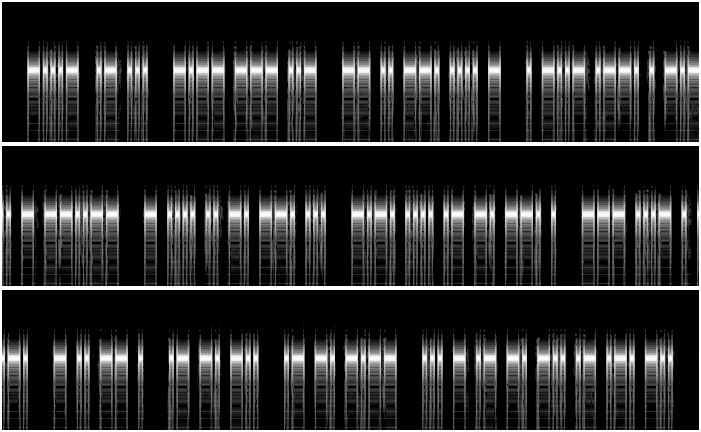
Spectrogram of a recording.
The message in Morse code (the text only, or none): <BT> AS YOU MIGHT EXPECT, THINGS CHANGE OVER TIME AND ANY STANDARD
